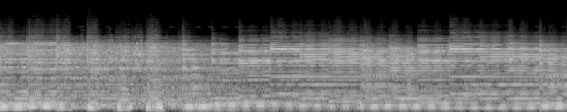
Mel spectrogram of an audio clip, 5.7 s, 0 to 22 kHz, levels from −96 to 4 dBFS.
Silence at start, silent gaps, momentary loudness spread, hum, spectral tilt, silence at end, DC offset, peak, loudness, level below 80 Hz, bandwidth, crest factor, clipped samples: 0 s; none; 2 LU; none; -5.5 dB/octave; 0 s; under 0.1%; -6 dBFS; -17 LUFS; -50 dBFS; 7.8 kHz; 14 dB; under 0.1%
